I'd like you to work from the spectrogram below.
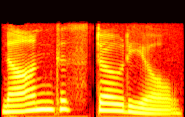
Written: noncustodial

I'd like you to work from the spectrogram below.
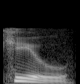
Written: cue

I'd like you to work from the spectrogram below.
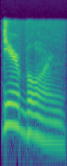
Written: dearborn

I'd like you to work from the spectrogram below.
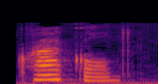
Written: crackled

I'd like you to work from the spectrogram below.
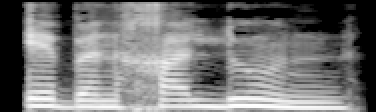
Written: ibn khaldun

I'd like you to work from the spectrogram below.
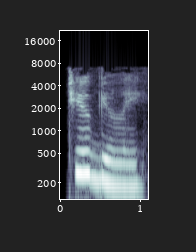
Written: tubuli

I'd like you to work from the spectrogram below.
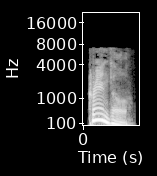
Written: crandall

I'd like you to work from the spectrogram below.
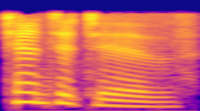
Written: tentative

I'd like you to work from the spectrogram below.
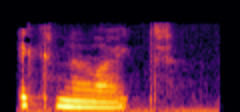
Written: ichnolite

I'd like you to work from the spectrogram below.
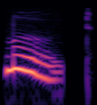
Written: moot

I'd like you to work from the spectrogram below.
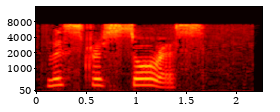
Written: lystrosaurus

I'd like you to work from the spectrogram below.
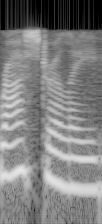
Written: rostrally

